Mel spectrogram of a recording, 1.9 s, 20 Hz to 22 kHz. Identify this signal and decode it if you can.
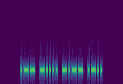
Morse code, heard as a keyed tone, about 54 wpm, 700 Hz. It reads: W6YL
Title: USA Call Signs - 4 Characters - 6x Character Spacing - 50wpm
